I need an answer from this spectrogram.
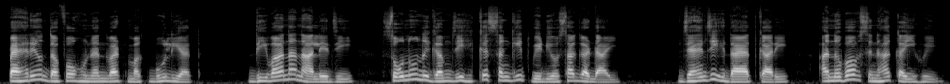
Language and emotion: Sindhi, neutral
